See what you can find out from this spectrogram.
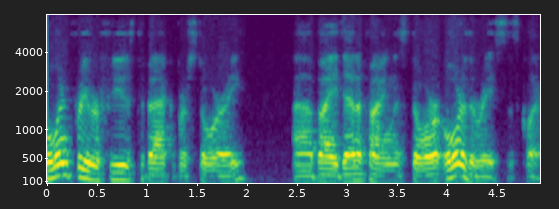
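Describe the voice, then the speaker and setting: Somewhat breathy male speech in an American accent, medium in pitch, with lively intonation at a moderate pace. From New Jersey. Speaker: political talk show host. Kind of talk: political commentary monologue. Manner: frequent filler words.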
